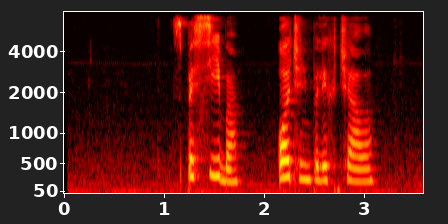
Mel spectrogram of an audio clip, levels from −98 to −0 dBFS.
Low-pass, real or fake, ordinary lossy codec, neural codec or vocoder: 7.2 kHz; real; MP3, 64 kbps; none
